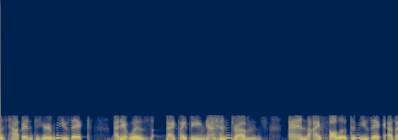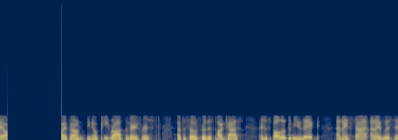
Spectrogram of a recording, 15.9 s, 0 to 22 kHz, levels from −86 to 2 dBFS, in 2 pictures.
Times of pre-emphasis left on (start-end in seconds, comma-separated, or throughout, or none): none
